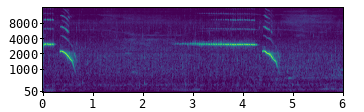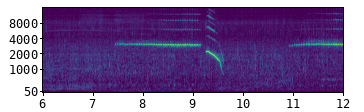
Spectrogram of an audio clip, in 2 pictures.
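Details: Calling of a female common iora, a lure sound for attracting the species: repeated sequences of a long, steady, rattling trill, each followed by a swift downward-slurred whistle, roughly every four to five seconds.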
